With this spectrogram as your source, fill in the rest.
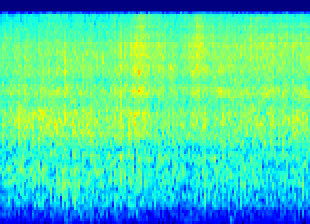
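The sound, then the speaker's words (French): Meat medallions browning in a hot pan give off a loud, dense, continuous sizzle, an even frying hiss with no talking. “Du coup, maintenant, je vais faire dorer les faces et on devrait être bon au niveau cuisson.”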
